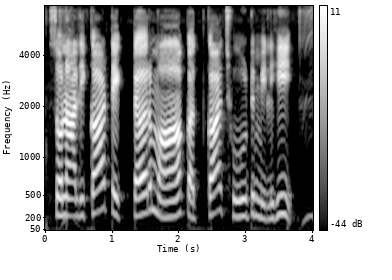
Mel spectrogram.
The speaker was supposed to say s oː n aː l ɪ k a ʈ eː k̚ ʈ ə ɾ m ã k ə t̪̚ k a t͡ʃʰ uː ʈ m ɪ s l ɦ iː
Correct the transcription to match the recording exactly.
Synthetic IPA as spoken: s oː n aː l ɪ k a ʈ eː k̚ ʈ ə ɾ m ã k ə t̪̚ k a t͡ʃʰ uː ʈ m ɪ l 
